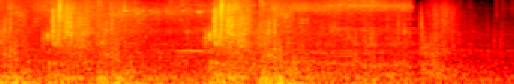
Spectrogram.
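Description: Heavy booming force blasts from the Depulso spell in Hogwarts Legacy, three or four loud thudding bursts spaced about a second apart, each with a rumbling low tail, ending in a sudden cutoff.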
